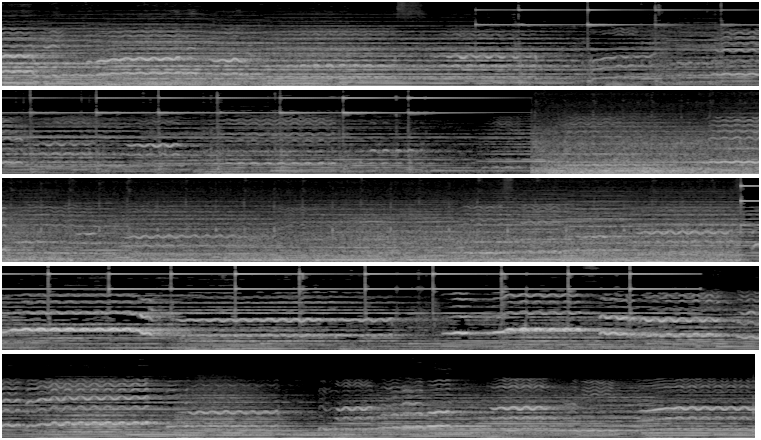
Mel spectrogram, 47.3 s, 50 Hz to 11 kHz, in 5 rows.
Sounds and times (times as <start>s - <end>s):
Music: 0.0s - 47.2s.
